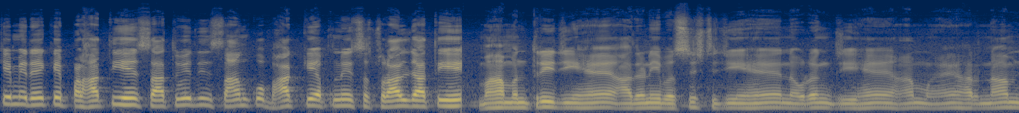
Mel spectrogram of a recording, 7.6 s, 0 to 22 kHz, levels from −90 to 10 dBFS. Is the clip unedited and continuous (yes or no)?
no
